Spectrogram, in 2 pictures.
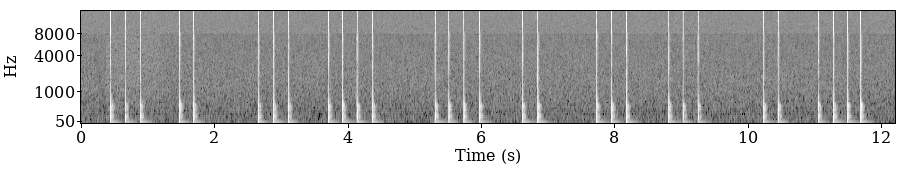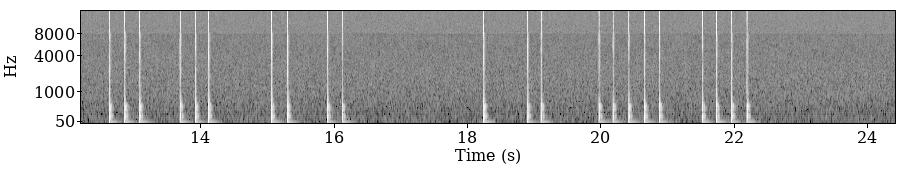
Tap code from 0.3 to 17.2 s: MORNING

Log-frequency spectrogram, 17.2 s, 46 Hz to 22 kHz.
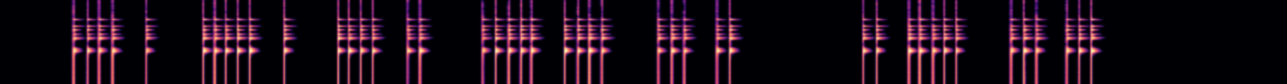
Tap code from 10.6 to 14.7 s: JN

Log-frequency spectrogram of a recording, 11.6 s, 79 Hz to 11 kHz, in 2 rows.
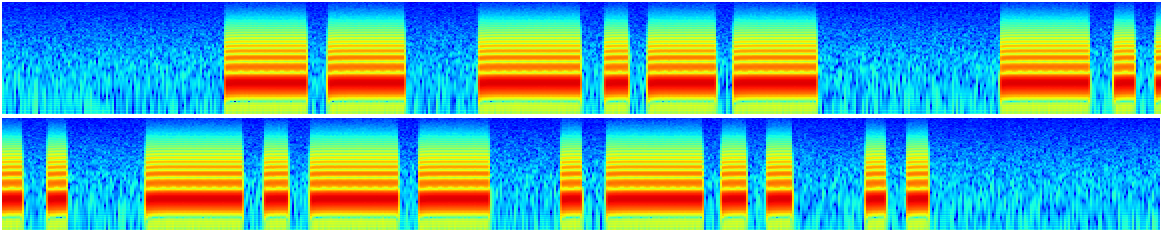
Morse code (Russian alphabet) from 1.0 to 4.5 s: МЫ

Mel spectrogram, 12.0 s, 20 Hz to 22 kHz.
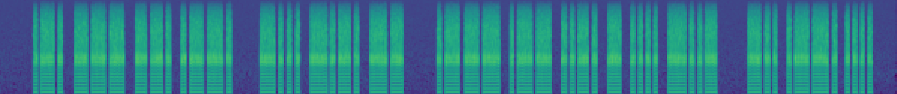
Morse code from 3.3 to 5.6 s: BCM

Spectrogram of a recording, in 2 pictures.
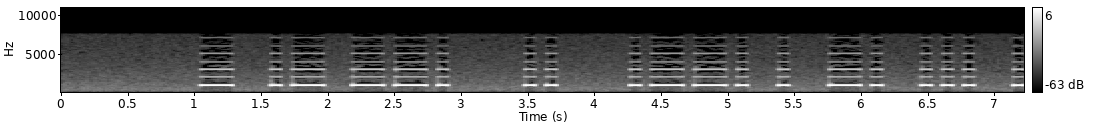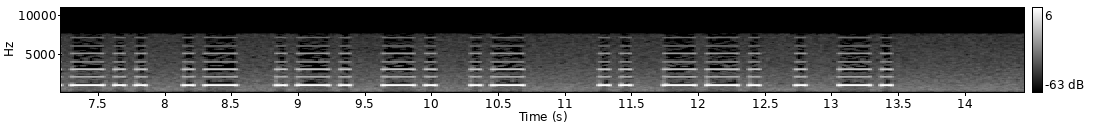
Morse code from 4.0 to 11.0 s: PENSLARNA

